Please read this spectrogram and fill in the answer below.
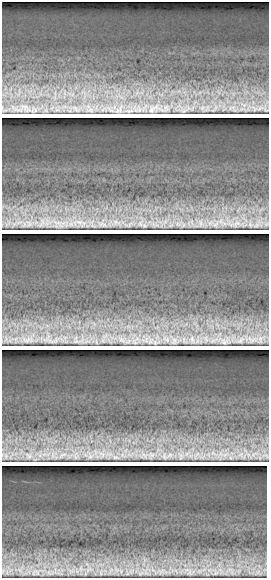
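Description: Small river waterfall, water rushing steadily over the drop in an even, unbroken noise.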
